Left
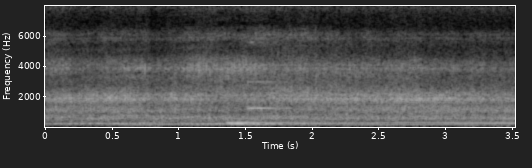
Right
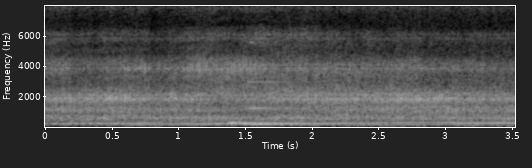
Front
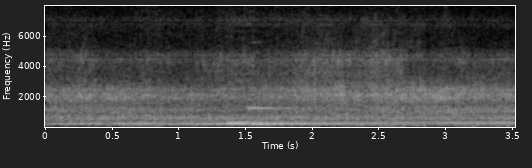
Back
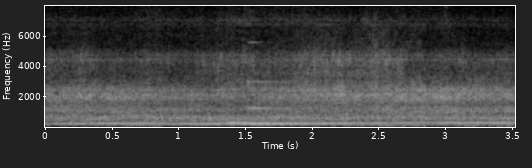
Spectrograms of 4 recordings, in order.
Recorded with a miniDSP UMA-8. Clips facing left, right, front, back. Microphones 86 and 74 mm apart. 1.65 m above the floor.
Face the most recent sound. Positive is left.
turn(degrees=55)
